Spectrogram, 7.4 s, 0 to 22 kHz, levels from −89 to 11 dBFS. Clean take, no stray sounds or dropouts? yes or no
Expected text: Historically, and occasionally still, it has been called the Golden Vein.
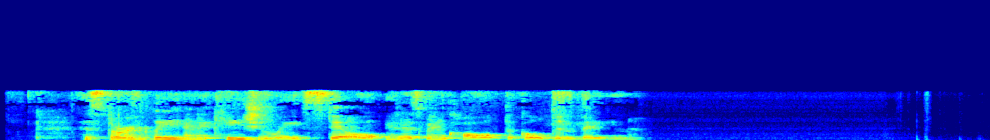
yes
